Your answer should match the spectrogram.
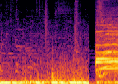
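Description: Electronic dance music from a large festival sound system: a loud, heavy bass beat pulsing under the noise of a crowd. It cuts off suddenly near the end.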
